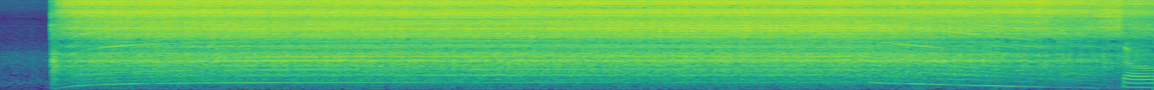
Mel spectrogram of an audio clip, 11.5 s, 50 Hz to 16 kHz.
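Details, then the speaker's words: Girmi mini food processor over 40 years old, first run after repair and capacitor resecured, back cover off: motor spins up to an even steady whine, with some vibration/rattle from the missing back cover; runs fine. "you can see it is working really well and that vibration that you are hearing because the the back cover it is not installed"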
